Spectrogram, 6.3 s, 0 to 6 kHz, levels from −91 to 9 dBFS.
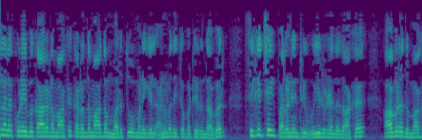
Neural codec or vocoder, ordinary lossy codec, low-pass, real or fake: none; none; 5.4 kHz; real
